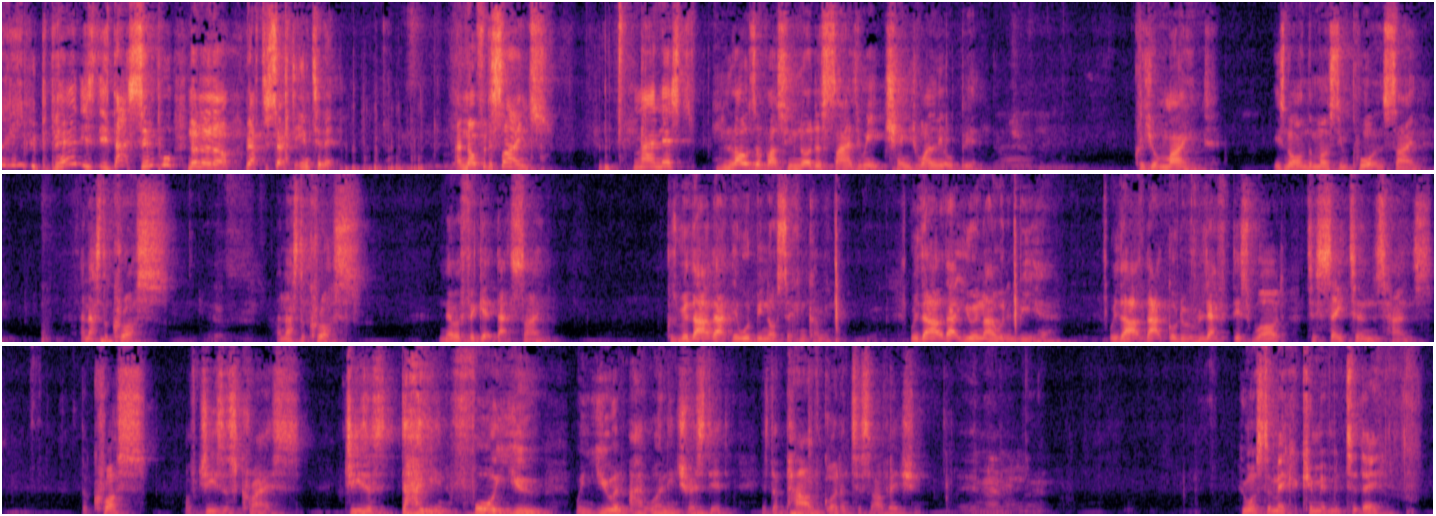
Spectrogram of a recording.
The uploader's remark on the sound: Sermon preached at Great Brikklin Street, SDA Church on January 19th 2019.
